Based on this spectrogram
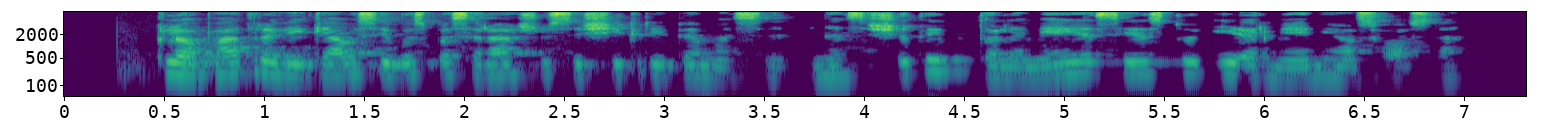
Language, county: Lithuanian, Kaunas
